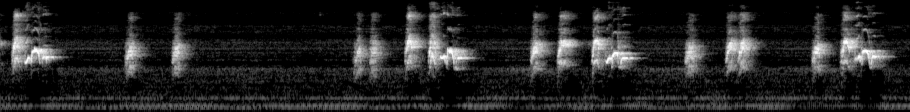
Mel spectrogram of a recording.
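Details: Singing sooty-headed bulbul pressing its rivals: irregular series of sharp, bright chirps, alone or in quick clusters of two to four, with occasional fuller warbled notes, against a steady low hum.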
